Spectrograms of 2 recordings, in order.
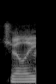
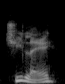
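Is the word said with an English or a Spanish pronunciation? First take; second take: English; Spanish. First: It is said with an American English pronunciation. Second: It is said with a Spanish pronunciation. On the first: "just completely, you know, just American English, chili" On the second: "as it would be in like Spanish or Portuguese"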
